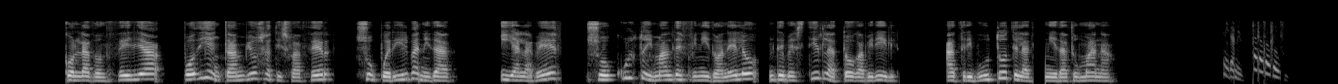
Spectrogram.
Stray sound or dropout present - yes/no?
yes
